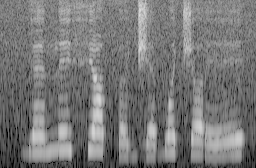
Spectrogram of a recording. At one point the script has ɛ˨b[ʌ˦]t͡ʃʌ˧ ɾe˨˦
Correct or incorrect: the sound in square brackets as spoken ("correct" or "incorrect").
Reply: correct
